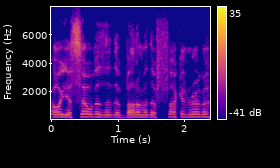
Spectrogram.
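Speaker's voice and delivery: high, loud hollering as if across a long distance. Playing along, answering a stranger taunting from far away, yelling back. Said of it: "I'll just yell back".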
